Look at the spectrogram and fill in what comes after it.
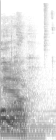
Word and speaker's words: amour: Can you spell it? – A-M-O-U-R? Amour. – Amour? – Amour. It's amour. Like... – Where's the I? Yeah, amour. Where's the I coming? – O-U-R. O-M-O-R.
